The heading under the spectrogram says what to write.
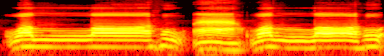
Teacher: Haknya huruf lam itu dibaca tipis, mustahaknya itu ternyata huruf lam ini bisa juga dibaca tebal ketika sebelumnya ada harokat fathah ataupun doma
